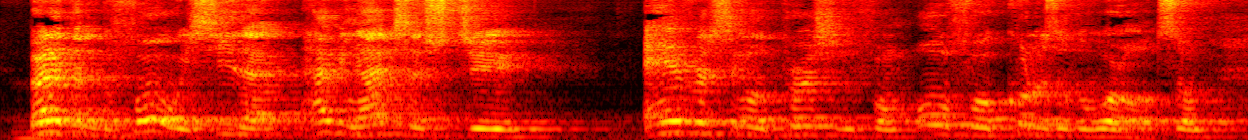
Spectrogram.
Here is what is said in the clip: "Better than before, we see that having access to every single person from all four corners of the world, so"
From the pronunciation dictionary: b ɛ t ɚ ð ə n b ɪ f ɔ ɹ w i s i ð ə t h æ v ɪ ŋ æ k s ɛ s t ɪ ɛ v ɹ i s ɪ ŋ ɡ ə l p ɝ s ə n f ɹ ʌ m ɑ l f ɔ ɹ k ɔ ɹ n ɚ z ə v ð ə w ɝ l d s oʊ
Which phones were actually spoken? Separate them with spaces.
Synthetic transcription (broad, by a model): b ɛ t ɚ ð ə n b ɪ f ɔ ɹ w i s i ð ə t h æ v ɪ ŋ æ k s ɛ s t ɪ ɛ v ɹ i s ɪ ŋ ɡ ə l p ɝ s ə n f ɹ ʌ m ɑ l f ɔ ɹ k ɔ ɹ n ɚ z ə v ð ə w ɝ l d s oʊ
